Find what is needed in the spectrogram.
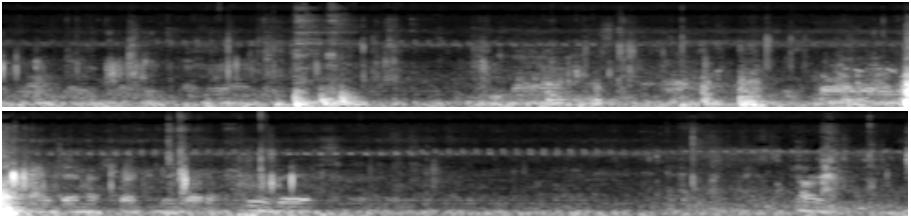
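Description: Faint, indistinct voices of a few people talking outdoors at a boat launch, with a sharp knock about six seconds in.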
